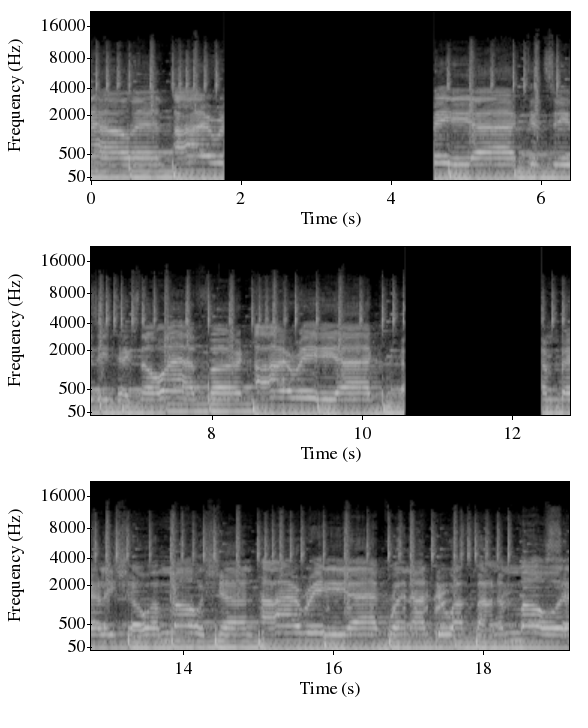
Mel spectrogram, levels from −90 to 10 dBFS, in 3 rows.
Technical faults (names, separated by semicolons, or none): rebuffering stall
